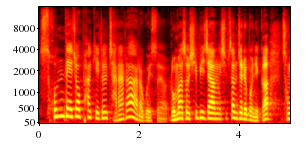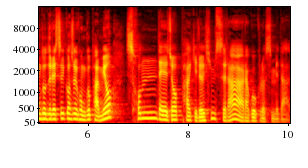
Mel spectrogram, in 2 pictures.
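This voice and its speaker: Man, pastor, sermon, fairly high voice, very animated pitch, questions to the congregation. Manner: lively preaching with questions to the congregation; acts out quoted voices with raised pitch. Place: church.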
